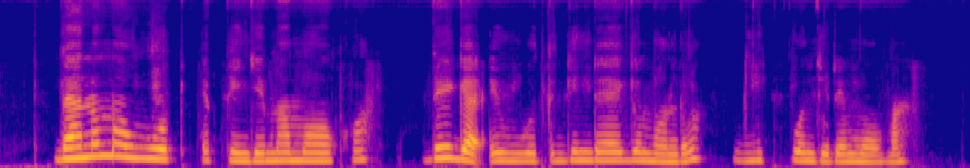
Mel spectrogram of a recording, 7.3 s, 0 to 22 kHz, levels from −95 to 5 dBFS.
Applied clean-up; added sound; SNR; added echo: neural mask model DeepFilterNet 3.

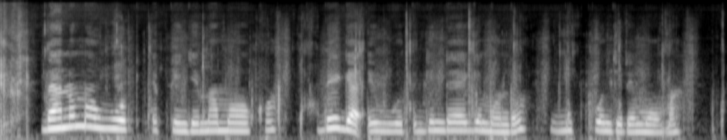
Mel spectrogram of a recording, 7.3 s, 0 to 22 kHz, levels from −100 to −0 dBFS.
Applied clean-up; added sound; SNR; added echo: neural mask model RNNoise.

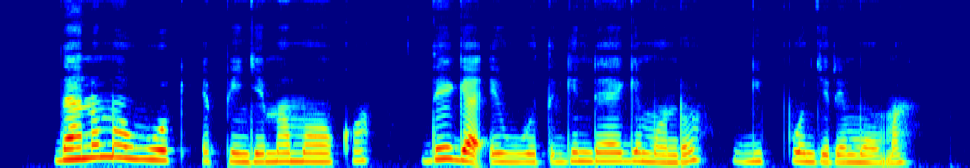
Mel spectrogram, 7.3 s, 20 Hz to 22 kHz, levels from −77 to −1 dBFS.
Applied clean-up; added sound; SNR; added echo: none; none; none; none.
